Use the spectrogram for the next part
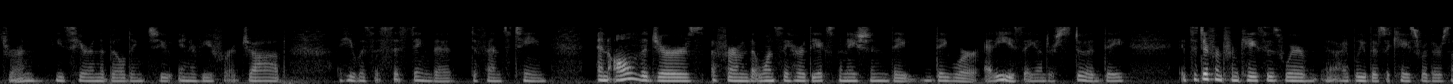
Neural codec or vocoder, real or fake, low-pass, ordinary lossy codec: codec, 16 kHz, 0.4 kbps, LongCat-Audio-Codec; fake; 7.2 kHz; MP3, 24 kbps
